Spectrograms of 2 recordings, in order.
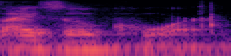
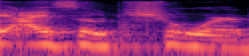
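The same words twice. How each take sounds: First: Isochore said with a hard k, like "iso-core"; correct hard K. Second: Isochore said with a "ch" as in chore; mispronounced with CH. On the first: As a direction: say isochore properly, ending like "core". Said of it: "it's pronounced isochore". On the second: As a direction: isochore with a tch sound in the last syllable. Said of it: "I know you wanna say". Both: Shown as a demonstration.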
